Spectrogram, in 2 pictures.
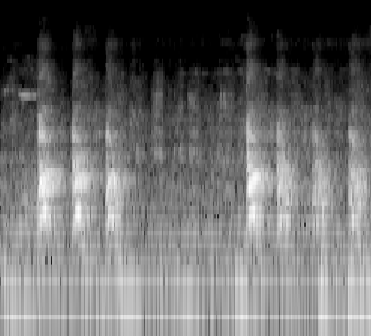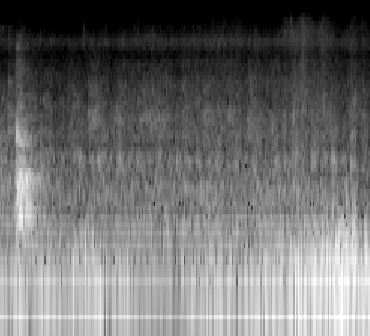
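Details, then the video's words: Rottweilers Loki and Siro mating: a run of loud, rhythmic breathy pants, then fading into low rumbling background noise over the last seconds. "Lấy giống chó: Ngã ngửa mấy lần mới phối giống xong Loki &Siro mating"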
